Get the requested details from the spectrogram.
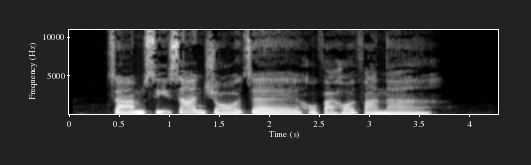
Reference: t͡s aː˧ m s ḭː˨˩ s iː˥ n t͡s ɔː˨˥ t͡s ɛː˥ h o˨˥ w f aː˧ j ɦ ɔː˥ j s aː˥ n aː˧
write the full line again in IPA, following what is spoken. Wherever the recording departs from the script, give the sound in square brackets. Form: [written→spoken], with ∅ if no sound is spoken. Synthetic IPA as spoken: t͡s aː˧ m s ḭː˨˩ s [iː˥→aː˥] n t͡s ɔː˨˥ t͡s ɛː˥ h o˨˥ w f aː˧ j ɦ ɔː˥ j [s→f] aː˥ n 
